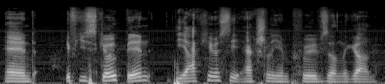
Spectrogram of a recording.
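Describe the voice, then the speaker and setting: Croaky, tired man with background hum. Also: medium pitch, brisk, poor audio. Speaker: gaming video host reviewing a weapon. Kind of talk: casual unscripted gameplay commentary. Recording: home recording with audible hum, background noise.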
